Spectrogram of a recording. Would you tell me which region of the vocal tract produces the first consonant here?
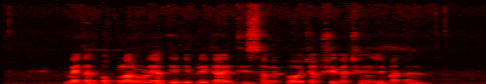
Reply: lips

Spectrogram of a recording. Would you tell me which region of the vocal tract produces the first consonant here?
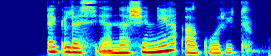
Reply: velum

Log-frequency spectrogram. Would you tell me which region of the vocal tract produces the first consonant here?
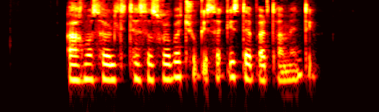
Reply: uvula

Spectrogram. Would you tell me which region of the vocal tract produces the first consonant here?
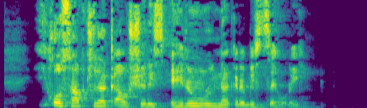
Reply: uvula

